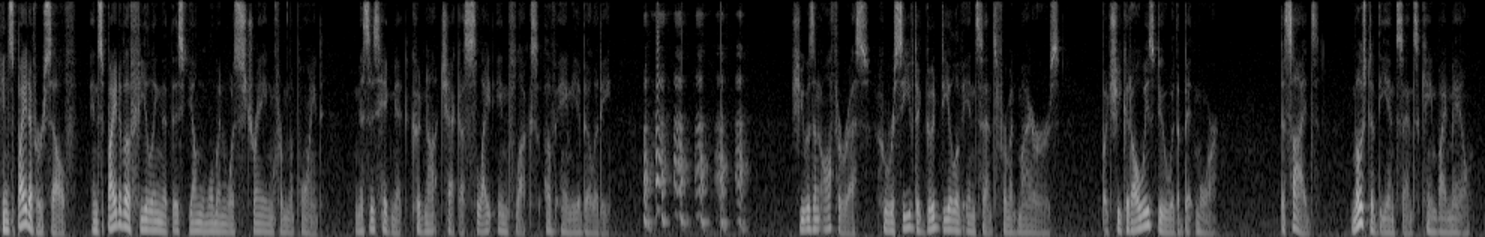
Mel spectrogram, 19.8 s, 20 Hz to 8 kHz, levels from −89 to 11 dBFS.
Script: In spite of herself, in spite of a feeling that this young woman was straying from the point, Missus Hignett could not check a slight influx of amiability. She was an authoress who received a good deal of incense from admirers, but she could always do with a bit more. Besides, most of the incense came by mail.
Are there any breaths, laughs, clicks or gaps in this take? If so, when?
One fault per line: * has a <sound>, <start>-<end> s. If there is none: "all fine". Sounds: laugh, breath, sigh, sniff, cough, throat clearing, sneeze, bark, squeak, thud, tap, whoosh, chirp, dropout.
* has a laugh, 8.6-10.1 s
